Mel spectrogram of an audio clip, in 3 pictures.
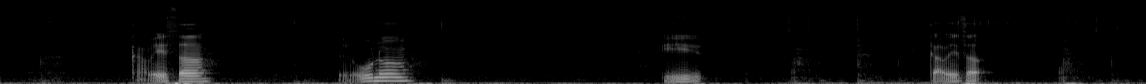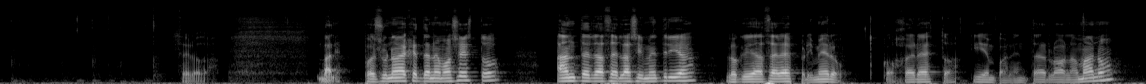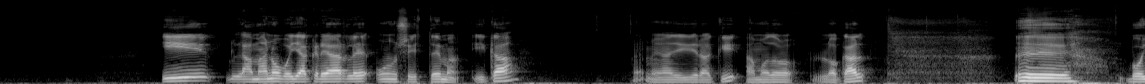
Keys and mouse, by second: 5.2-7.0 middle drag, 6.3-9.8 right drag, 7.5-9.8 drag, 9.8 BackSpace, 9.9 BackSpace, 14.0-16.4 middle drag, 15.3-17.7 right drag, 16.6-20.6 middle drag, 19.5-22.8 right drag, 22.2 ctrl+p, 23.7-25.7 middle drag, 26.0-27.8 right drag, 27.0 KP_7, 27.6 z, 29.2 KP_Divide, 29.8 z, 34.1 e.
